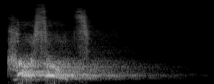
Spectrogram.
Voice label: Player Spotted Grineer Female, Barks, Battle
